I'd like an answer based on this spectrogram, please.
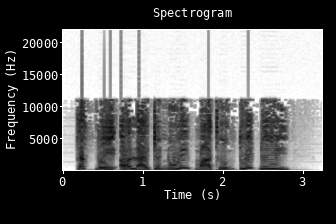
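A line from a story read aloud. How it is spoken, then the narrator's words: Shouting again. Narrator (Vietnamese): Lệnh Hồ Xung lại la lên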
